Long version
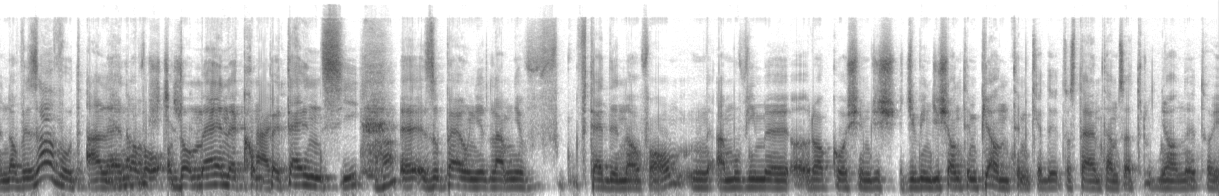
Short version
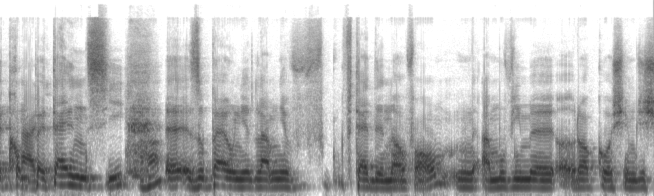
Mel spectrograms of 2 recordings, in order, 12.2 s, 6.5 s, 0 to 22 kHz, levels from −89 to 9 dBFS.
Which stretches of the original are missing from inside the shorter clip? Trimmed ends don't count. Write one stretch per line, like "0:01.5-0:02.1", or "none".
none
